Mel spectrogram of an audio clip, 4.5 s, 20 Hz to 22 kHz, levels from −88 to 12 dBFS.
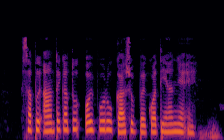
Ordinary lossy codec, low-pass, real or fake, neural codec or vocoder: MP3, 32 kbps; 9.9 kHz; fake; vocoder, 22.05 kHz, 80 mel bands, WaveNeXt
